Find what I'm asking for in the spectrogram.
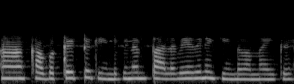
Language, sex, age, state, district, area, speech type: Malayalam, female, 18-30, Kerala, Kozhikode, urban, conversation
